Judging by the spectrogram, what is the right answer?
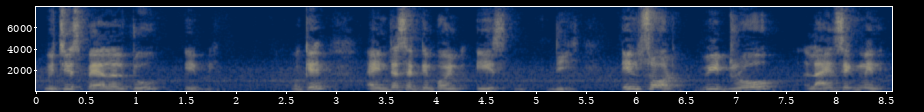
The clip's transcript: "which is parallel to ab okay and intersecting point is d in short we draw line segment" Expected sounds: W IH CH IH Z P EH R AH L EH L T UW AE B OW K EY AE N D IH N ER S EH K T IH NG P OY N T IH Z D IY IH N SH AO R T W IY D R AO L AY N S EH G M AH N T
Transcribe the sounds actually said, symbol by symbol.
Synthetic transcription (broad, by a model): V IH CH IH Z P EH R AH L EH L T UW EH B OW K EY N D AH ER S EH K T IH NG P OY N T IH Z D IY IH N S AO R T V IY D R AO L AY N S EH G M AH N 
